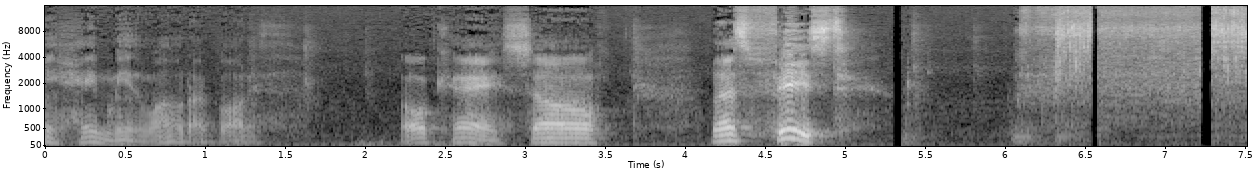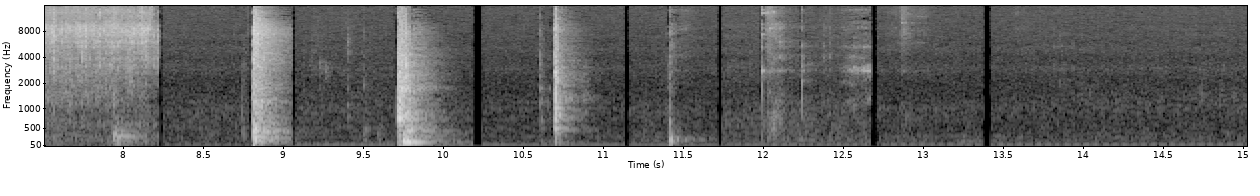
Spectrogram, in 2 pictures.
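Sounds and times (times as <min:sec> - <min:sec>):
water pouring: 0:06.1 - 0:08.2.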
